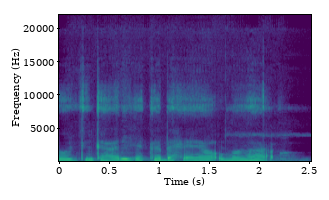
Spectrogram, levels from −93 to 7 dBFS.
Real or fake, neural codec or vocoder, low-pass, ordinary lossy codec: fake; codec, 44.1 kHz, 2.6 kbps, SNAC; none; none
